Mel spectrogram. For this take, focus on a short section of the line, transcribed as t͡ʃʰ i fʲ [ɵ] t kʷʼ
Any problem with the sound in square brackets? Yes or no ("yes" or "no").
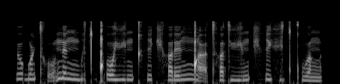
no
